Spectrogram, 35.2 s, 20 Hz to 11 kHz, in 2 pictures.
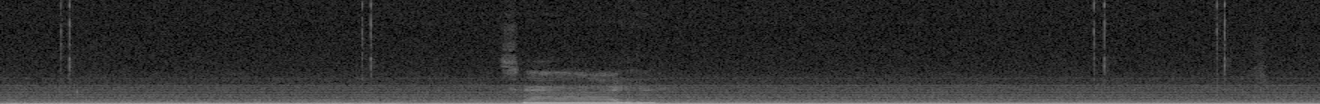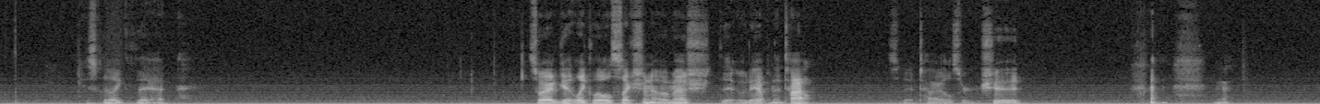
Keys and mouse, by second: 23.6-29.1 middle drag.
